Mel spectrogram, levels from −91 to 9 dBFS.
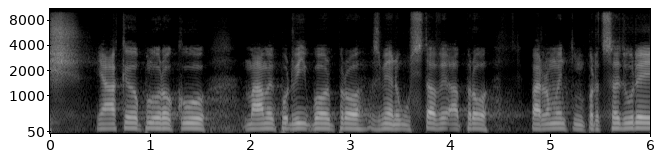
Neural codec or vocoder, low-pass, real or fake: codec, 24 kHz, 0.9 kbps, DualCodec; 9.9 kHz; fake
